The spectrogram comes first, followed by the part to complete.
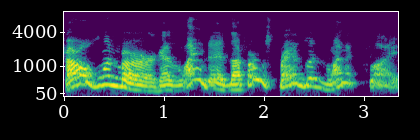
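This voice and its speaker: A man puts on a character voice pitched extremely high. His pitch swings very widely. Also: moderate pace. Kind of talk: formal announcer.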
